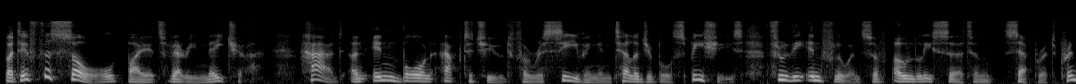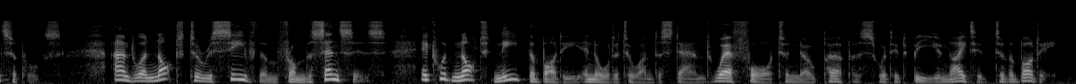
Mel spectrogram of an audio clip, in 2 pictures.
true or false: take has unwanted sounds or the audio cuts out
false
